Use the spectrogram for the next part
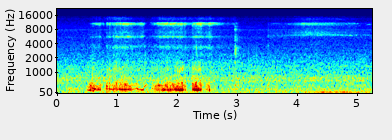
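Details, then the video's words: Sleeping miniature schnauzer named Whisky snoring like a little piglet: a run of quick, rough, low snorting breaths over about two seconds, uneven and rattling, followed by quiet breathing against a steady faint high hum. "Cute dog SNORING sweetly"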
